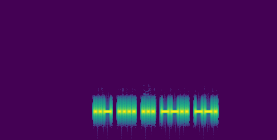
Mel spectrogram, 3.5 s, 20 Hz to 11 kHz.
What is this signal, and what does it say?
Morse code, heard as a keyed tone, about 39 wpm, 700 Hz. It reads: UHSZG
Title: Code Groups - 5 Letters - 40wpm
